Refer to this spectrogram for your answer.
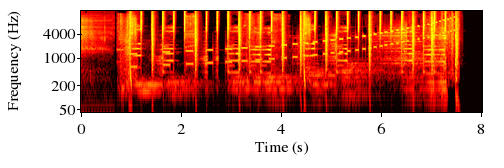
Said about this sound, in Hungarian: aki nem halkította le a telefonját. De most megteszem, és elnézést hát kérek a hiba.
